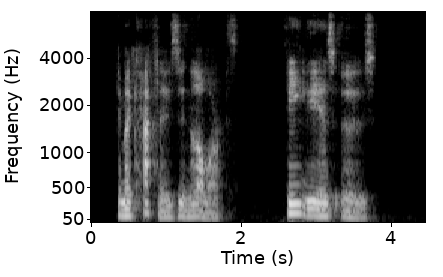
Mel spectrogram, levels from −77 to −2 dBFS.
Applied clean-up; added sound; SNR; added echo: neural mask model DeepFilterNet 3.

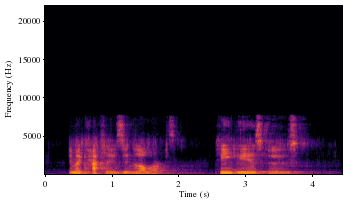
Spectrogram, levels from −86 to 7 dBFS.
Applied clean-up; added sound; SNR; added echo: neural separator model SepFormer DNS4.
